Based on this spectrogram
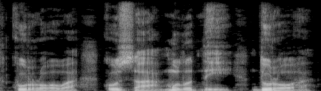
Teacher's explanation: У частині південно-західних говорів звук «о» в усіх ненаголошених позиціях, а не тільки перед складом з наголошеним «у» чи «і», переходить у звук «у» або вимовляється із значним нахилом до «у» · Term: сильне укання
